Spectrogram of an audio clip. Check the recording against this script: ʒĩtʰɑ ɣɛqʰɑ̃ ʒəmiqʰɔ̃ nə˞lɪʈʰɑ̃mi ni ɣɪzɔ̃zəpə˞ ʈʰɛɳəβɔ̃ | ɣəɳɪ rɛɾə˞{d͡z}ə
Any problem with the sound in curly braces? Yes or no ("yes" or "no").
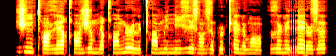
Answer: yes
